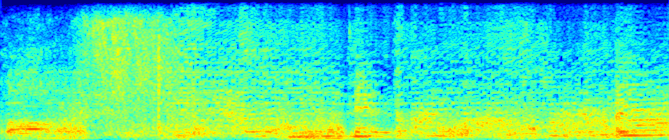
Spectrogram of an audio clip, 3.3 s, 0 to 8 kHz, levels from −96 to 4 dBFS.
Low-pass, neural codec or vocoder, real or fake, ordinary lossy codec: 7.2 kHz; codec, 44.1 kHz, 0.9 kbps, DAC; fake; Opus, 16 kbps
